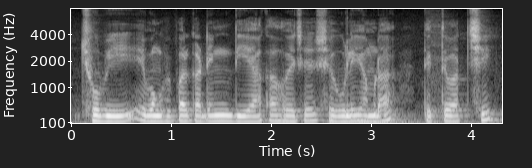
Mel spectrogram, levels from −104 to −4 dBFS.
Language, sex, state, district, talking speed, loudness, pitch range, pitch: Bengali, male, West Bengal, Malda, 150 wpm, -21 LUFS, 140-145 Hz, 140 Hz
